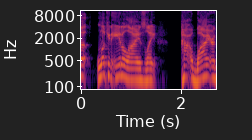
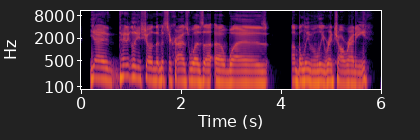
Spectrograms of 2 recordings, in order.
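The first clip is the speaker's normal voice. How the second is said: normal talking voice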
